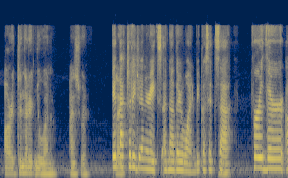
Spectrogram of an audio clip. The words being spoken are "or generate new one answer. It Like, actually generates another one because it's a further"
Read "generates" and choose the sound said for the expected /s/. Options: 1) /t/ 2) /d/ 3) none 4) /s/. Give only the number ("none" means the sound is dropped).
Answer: 4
